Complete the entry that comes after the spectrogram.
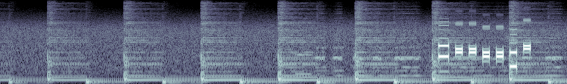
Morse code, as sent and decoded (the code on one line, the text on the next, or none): none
